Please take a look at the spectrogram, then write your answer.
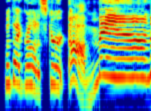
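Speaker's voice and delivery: ordinary delivery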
